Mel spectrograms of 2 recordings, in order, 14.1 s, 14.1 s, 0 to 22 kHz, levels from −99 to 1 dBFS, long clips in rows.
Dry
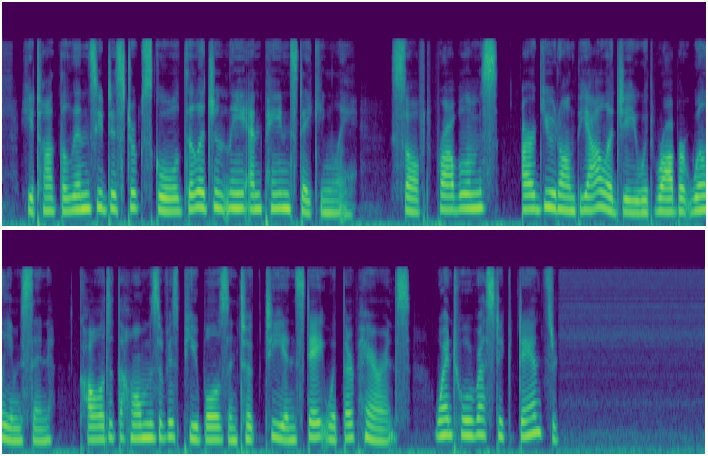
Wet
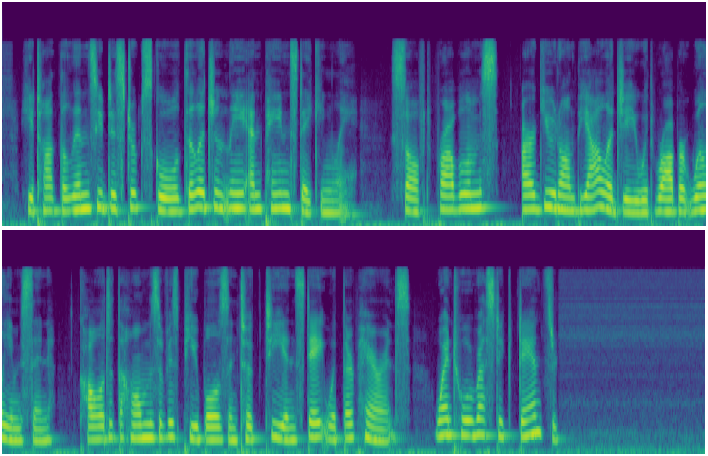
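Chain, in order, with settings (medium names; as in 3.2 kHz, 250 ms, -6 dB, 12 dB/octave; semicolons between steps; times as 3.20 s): Bessel low-pass 7.9 kHz, order 2; hum notches 50/100/150/200/250 Hz; trim +7 dB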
